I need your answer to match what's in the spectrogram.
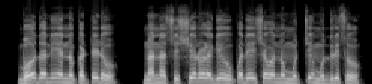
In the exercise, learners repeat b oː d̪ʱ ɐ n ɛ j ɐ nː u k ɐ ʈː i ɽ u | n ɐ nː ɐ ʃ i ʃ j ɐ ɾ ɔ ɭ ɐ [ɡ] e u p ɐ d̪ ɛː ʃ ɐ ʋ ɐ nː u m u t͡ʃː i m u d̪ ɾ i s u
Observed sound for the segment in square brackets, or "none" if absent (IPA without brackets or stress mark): ɡ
